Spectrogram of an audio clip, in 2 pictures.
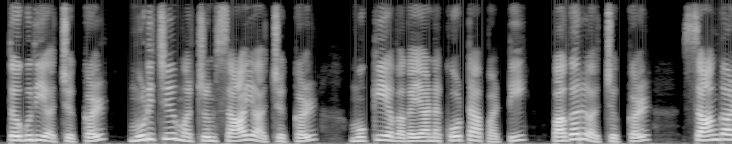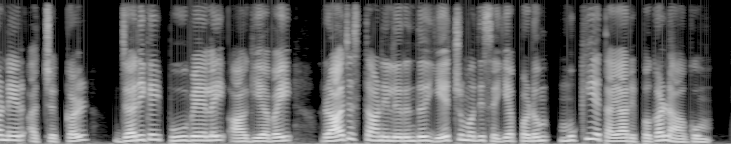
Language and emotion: Tamil, neutral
